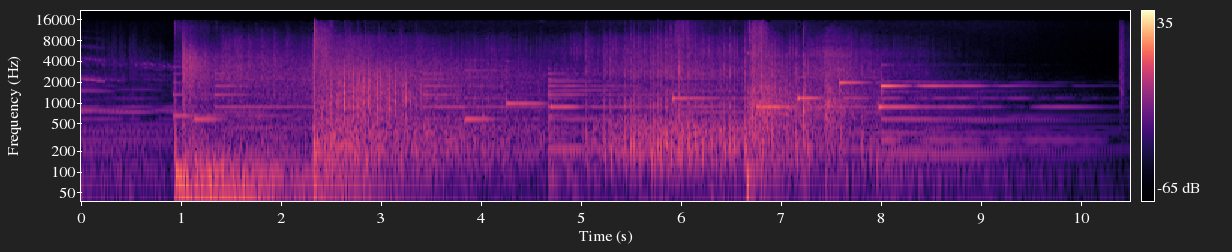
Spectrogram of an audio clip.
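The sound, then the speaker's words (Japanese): Fireworks bursting at a festival, with a few loud, sharp booms at spaced intervals. Sustained crackling and rumbling fill the gaps between them, along with steady tonal ringing. “花火って綺麗だね。”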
